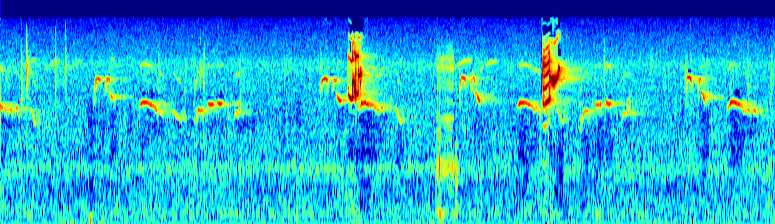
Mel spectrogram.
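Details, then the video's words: Brown-headed parrot feeding in Kruger National Park: sharp, high whistled squeaks and downslurred shrill notes in irregular bursts, a few loud piercing screeches standing out, with faint steady background hum. "Brown-headed Parrot feeding"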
